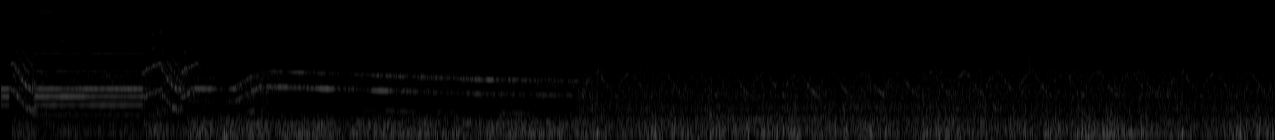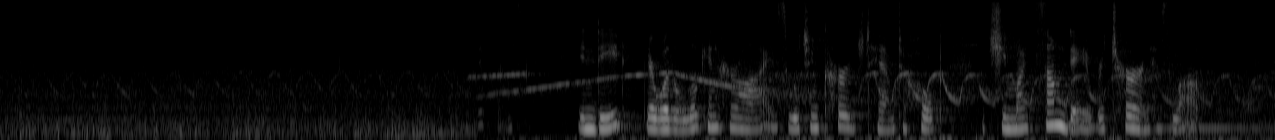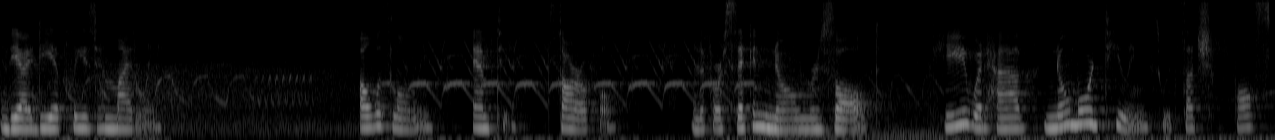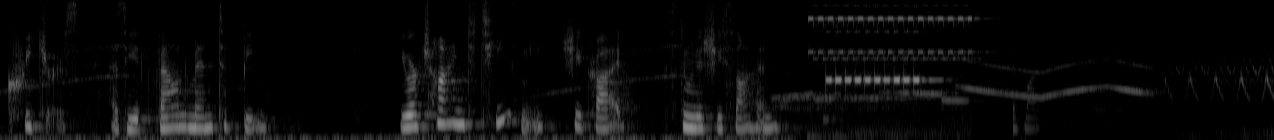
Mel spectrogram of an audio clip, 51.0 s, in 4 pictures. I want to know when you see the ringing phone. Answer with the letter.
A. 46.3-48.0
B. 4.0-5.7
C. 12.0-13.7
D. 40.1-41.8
A.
